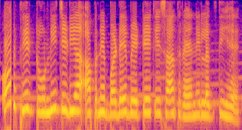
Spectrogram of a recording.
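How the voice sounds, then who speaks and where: A female storyteller with a high voice narrates a scripted children's cartoon tale. Soft music runs underneath her reading. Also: normal speed.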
